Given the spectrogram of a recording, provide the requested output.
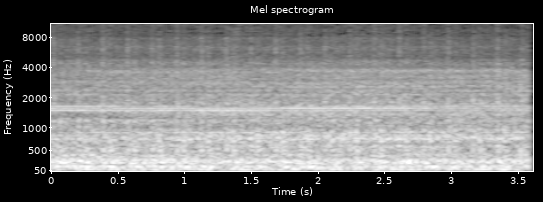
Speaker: This will go up to 5.4 hertz. And you can hear it now. It's really kicking in.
